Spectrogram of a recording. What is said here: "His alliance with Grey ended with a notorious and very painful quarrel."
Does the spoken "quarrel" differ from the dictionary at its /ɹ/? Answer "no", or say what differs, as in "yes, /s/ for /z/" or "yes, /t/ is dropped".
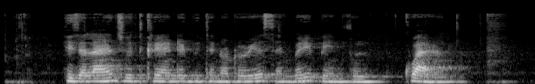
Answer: yes, /ɹ/ is dropped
